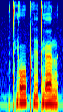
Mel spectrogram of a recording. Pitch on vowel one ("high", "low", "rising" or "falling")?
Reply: rising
